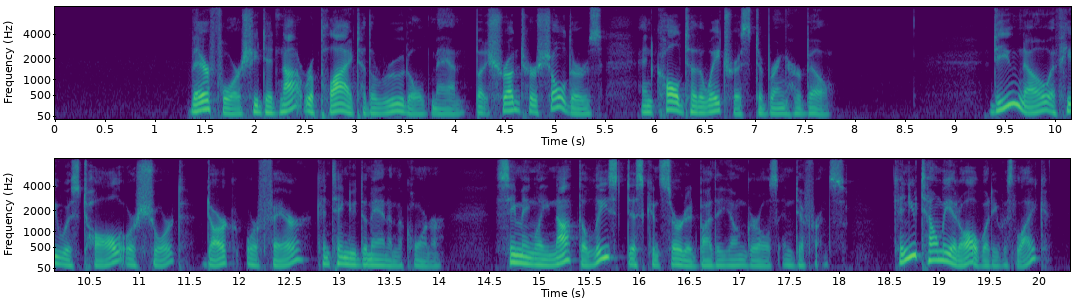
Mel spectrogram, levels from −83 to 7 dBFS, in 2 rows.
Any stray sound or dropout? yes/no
no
